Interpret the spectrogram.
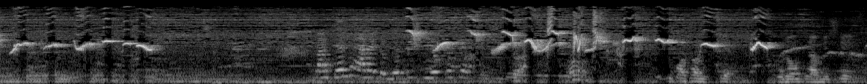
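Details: Greater green leafbird song used as a lure to draw out a bird's full repertoire: a lively run of clear, slurred whistles and quick chirps, rising and falling, over a faint murmur of voices and music.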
